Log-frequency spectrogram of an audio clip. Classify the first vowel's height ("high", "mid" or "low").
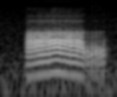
low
